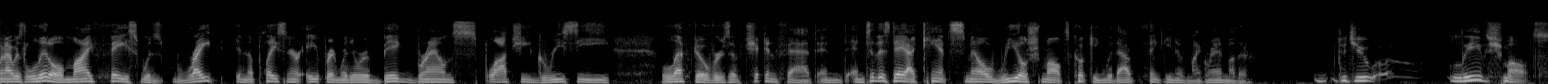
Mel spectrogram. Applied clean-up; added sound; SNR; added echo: none; none; none; none.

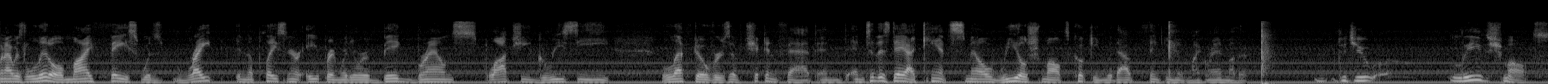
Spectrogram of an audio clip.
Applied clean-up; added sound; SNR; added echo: none; Car + Clapping; 12 dB; none.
